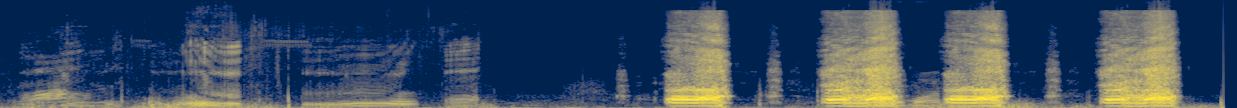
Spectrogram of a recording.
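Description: A bear's calls: quieter calls of shifting pitch over the first several seconds, then, after a short lull, four loud roars about two seconds apart, each lasting about a second.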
